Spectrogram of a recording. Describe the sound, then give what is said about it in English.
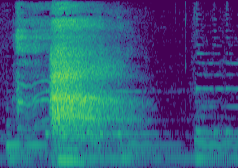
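A single audible breath taken during a brief meditation: a sudden airy rush that swells and then fades over about a second and a half, with short voiced tones just before and after it. “Breathe in, and then breathe out. Allow your anxiety to go out on the exhale.”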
